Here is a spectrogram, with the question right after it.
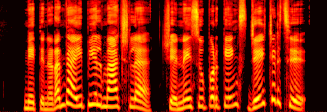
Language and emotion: Tamil, happy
